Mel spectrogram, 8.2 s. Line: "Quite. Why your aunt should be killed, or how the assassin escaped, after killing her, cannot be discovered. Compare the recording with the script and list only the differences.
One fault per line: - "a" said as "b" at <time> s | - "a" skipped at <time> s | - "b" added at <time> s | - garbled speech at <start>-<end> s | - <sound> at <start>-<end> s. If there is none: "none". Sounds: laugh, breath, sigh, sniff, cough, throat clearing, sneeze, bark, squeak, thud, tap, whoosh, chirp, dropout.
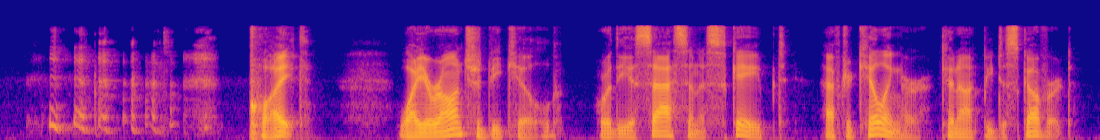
- laugh at 0.2-1.7 s
- "how" skipped at 4.6 s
